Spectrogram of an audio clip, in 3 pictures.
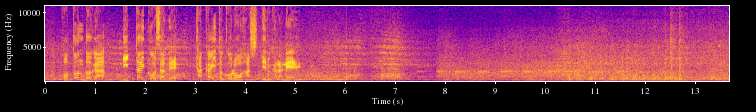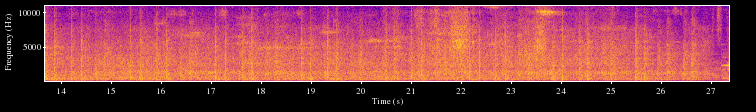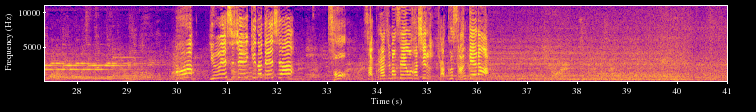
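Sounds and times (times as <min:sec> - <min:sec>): train wheels rumbling: 0:00.0 - 0:27.1
clickety-clack over rail joints: 0:10.2 - 0:27.0.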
